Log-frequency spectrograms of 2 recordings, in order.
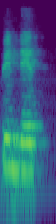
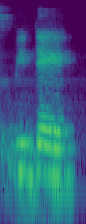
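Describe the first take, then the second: First: The word ends with a 'dit' sound. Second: The word ends with a 'day' sound. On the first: The speaker calls it wrong. "I thought it's just be did" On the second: The speaker calls it right. "the correct pronunciation"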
